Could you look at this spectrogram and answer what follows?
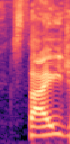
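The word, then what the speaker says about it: size: लेकिन यहां पे दोस्तों जो है ना ई साइलेंट है। साइज हो गया।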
